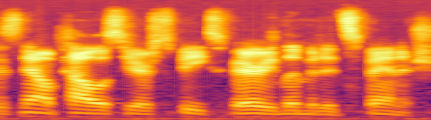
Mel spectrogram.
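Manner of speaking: normal talking voice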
